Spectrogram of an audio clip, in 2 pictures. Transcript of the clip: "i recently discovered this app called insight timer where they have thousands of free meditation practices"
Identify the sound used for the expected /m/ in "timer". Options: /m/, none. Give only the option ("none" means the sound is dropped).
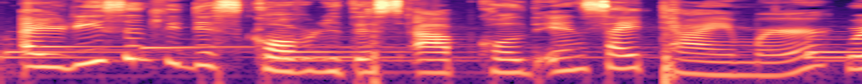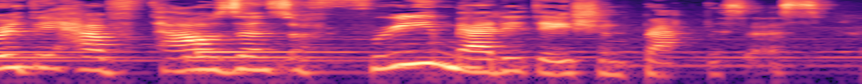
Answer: /m/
